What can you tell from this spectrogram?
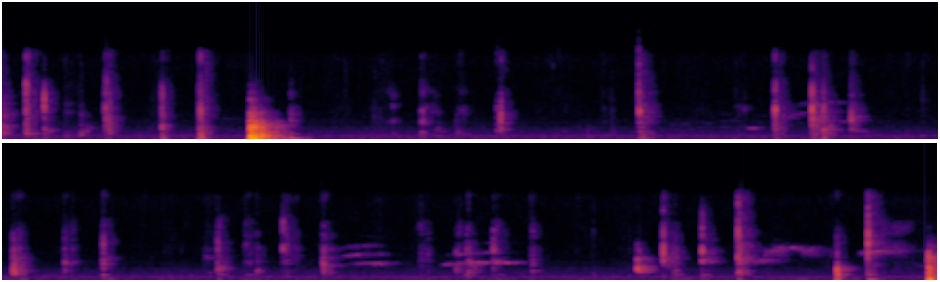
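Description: Tarot cards being shuffled by hand, with a run of irregular sharp clicks and flicks and a louder thump about two seconds in. A few faint wavering high calls come through in the second half.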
